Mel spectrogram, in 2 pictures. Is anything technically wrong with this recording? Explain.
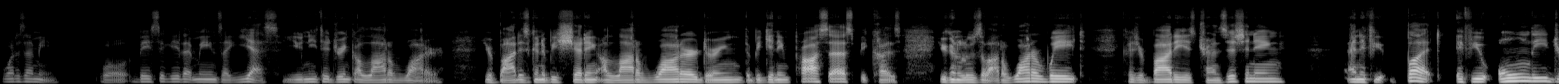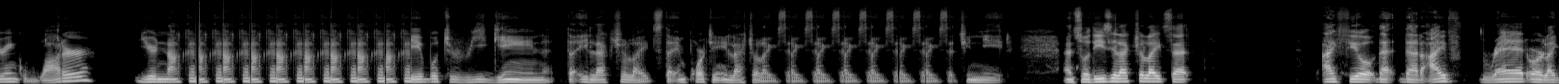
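Yes, there are two kinds of fault in this speech. From 0.05 to 4.35 s, the automatic gain is rising: the gain control judged the input too quiet and raised its level by about 16 dB, so the voice and background swell together gradually.

The clip also has a CD stuck on one turn, twice. A disc defect keeps throwing playback back by the same 0.27 s, so that fragment repeats with brief mutes at each jump. From 17.55 to 19.70 s, after "water you're not going" and before "able to regain the", it stutters eight times. From 23.49 to 25.10 s, after "electrolytes the important electrolytes" and before "you need", it stutters six times.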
